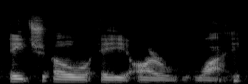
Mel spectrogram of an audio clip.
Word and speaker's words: hoary: it's not a core a quarry it's a it's spelled h-o-a-r-y i'm gonna look it up here h o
